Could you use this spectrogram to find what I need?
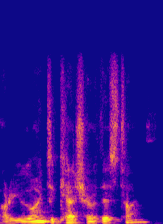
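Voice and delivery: hushed, half-whispered voice kept low. Playing a character who asks another character a question: half-whispering in character. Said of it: "I whisper to Violet".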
